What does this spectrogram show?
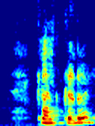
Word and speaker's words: Calcutta: And you're from Calcutta? Calcutta, yeah.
